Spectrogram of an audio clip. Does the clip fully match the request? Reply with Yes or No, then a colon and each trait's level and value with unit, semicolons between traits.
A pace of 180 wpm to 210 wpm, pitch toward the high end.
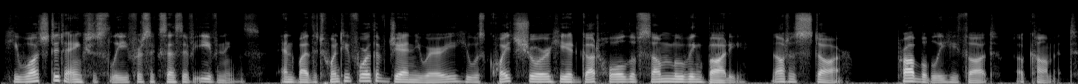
No: average, 190 wpm; low, 115 Hz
